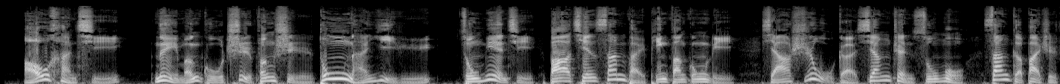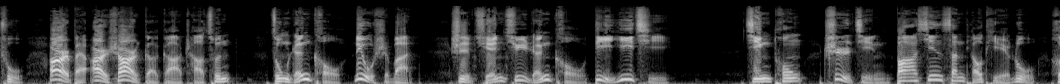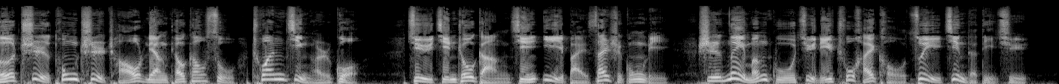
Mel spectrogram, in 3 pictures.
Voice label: 男 汇报 工作纪实; 美丽乡村入画来十个全覆盖

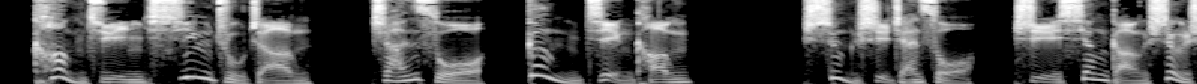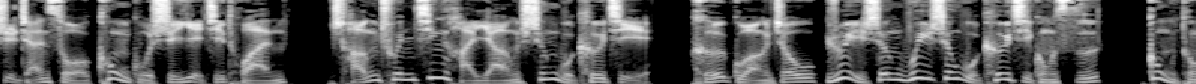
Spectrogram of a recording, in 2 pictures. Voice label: 男 企业; 盛世盏索控股实业集团介绍

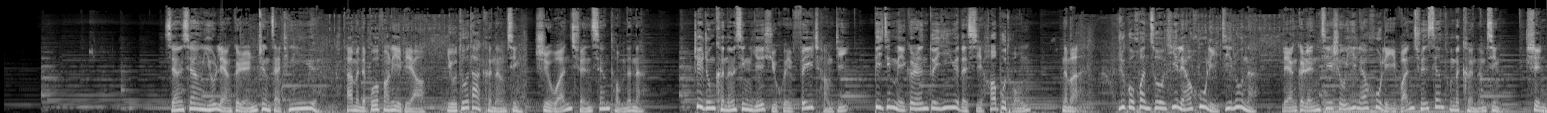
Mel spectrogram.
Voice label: 男, 解说; 干细胞生成组织

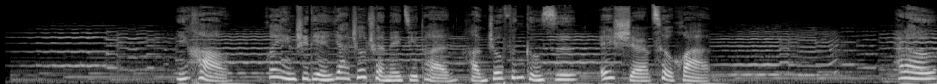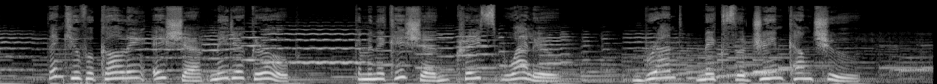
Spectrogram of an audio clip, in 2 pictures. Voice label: 女 双语彩铃, 国语女声配音; 亚洲传媒集团

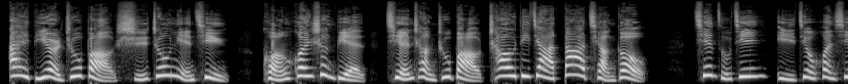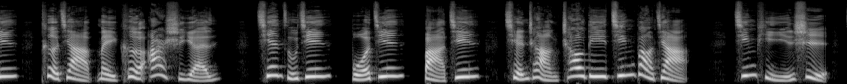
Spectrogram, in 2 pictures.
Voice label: 女 促销, 国语女声配音; 爱迪尔珠宝

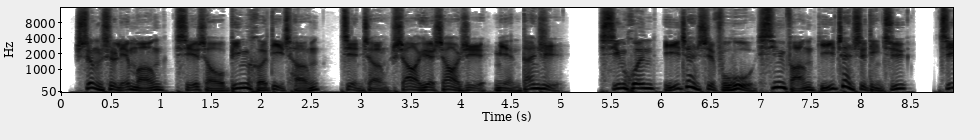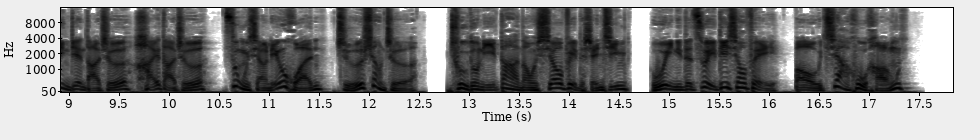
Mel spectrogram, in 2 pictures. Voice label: 男 促销广告; 盛世联盟携手滨河帝城

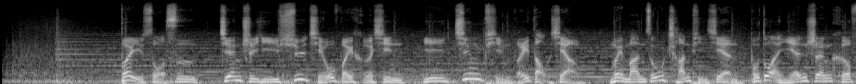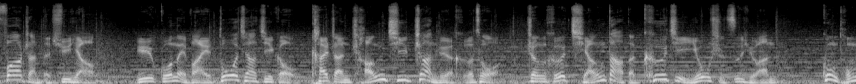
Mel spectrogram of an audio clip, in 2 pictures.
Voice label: 男, 专题; 贝索斯

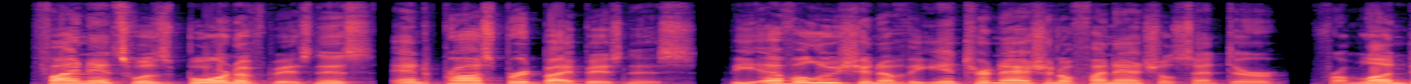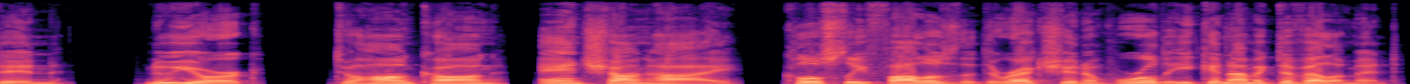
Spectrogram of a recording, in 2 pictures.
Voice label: 宣传片, 中英文对照; 金融城宣传片文稿

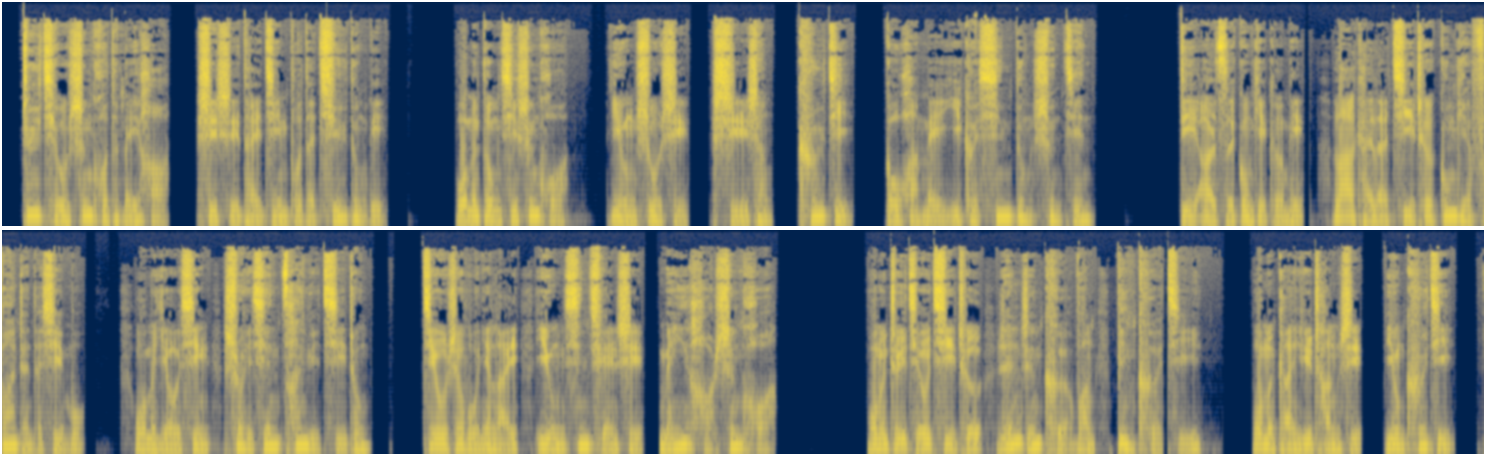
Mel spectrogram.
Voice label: 男 广告 时尚品质 汽车上市片头, 国语男声配音; 大气专题

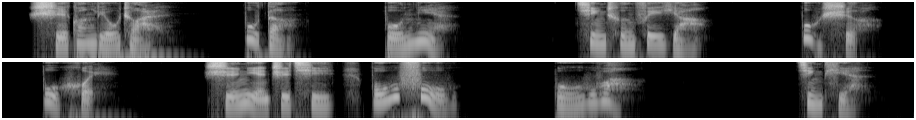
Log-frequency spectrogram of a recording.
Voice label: 女, 独白; 时光流转配音

